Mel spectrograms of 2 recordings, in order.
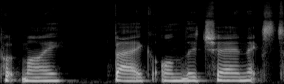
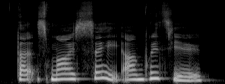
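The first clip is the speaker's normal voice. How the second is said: put-on loud voice, higher pitch; 5 semitones higher than usual. Recounting what a voice said to them, retelling a loud voice. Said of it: "saying to me loudly".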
